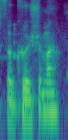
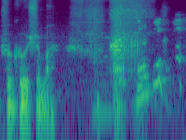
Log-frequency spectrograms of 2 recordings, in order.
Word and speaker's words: Fukushima: after Fukushima and the pr correct pronunciation is Fukushima uh the Japanese whisper the IMA um the uh I'm it's not my houra accent that I'm saying Fukushima hey snork I've got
